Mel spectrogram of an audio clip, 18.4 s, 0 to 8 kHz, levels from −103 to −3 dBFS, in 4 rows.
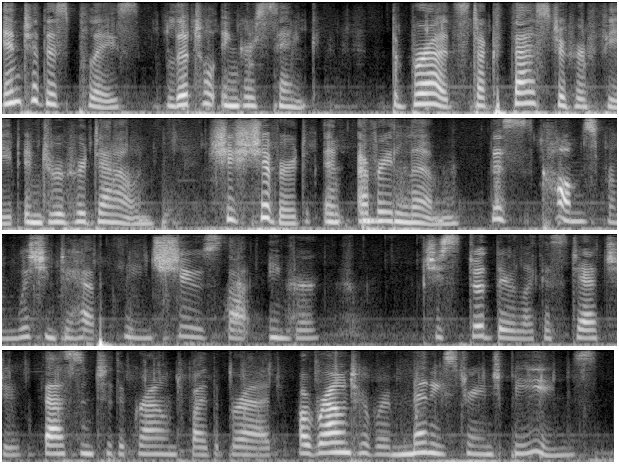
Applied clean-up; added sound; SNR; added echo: neural separator model SepFormer DNS4.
